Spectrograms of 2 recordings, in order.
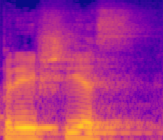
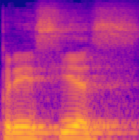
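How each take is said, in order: First: The ending is said as two syllables, shee-us. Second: The ending is said as two syllables, see-us. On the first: "या प्रेशियस" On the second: "इसको अपने आप पढ़ लेते लोग प्रेसियस"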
